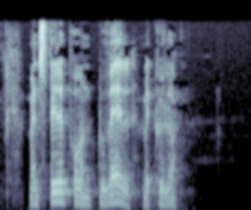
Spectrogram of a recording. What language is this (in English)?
Danish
